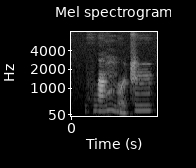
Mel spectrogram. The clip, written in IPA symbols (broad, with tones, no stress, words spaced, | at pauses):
xwɑ˧˥ŋ n̪o̰˨˩ʊ̯ʈ͡ʂɻ̩˥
